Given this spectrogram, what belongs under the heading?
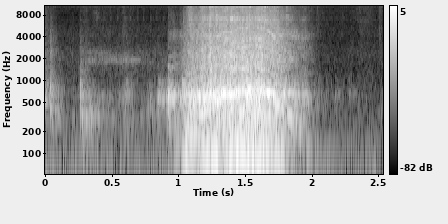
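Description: A sewing machine stitches a shirt cuff to its sleeve in one short, close burst of rapid whirring needle action, preceded by a few soft handling clicks and then silence.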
